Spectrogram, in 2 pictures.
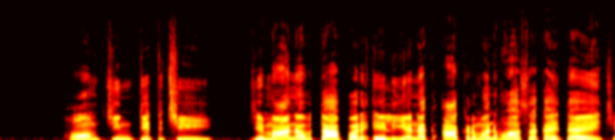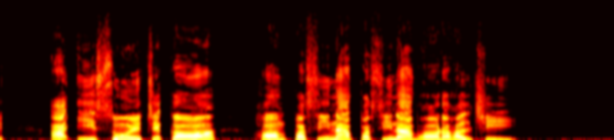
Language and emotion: Maithili, fearful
